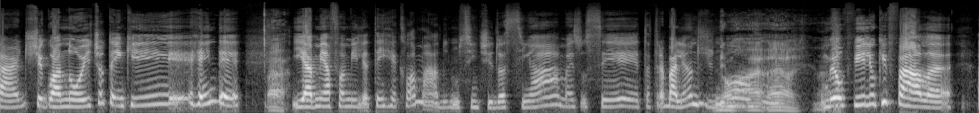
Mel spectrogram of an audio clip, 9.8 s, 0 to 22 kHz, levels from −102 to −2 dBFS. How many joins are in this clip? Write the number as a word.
zero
